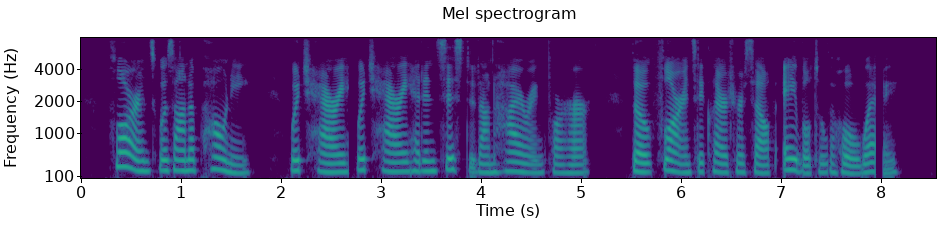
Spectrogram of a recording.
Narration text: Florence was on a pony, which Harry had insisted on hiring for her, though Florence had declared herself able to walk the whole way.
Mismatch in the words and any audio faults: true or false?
true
